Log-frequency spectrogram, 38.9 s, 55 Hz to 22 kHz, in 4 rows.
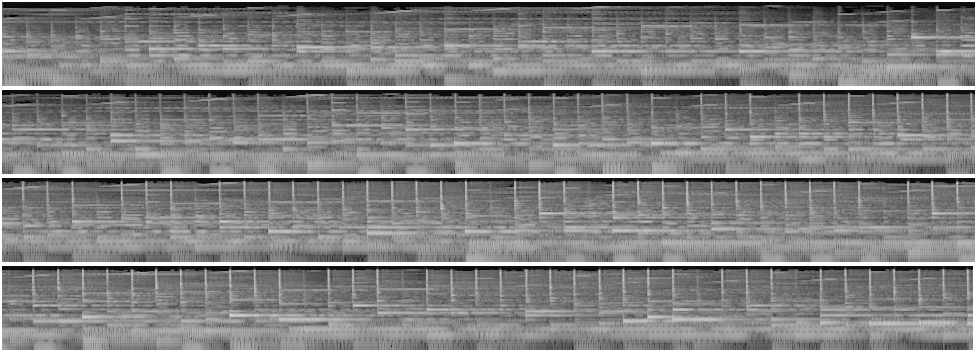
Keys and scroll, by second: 2.2 space, 4.0 `, 4.1 space, 12.0 ctrl+shift+a, 12.2 space, 12.8 space, 17.3 ctrl+shift+a, 20.8 ctrl+shift+a, 27.6 ctrl+shift+a, 32.3 ctrl+shift+a, 33.4 space.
